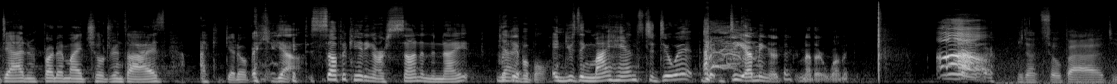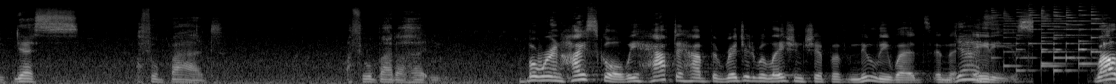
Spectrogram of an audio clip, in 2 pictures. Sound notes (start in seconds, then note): 2.5 laughs; 7.0 laughs; 8.8 slaps leg; 9.4 Trixie cries; 20.9 fun music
